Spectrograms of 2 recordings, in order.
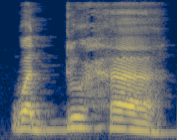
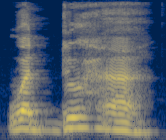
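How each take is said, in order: No difference in how they are said.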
